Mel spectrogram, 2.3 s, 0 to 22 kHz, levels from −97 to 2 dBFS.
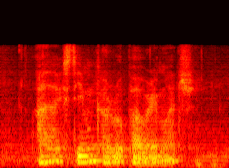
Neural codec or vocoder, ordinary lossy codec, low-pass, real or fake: vocoder, 24 kHz, 100 mel bands, Vocos; none; 7.2 kHz; fake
